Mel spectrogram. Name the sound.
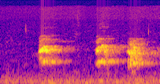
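dog barking outside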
